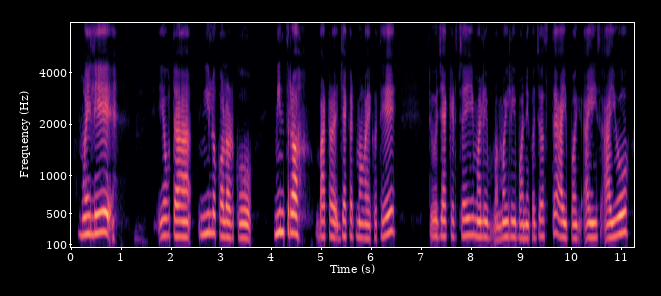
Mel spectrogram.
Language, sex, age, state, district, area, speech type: Nepali, female, 30-45, West Bengal, Kalimpong, rural, spontaneous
